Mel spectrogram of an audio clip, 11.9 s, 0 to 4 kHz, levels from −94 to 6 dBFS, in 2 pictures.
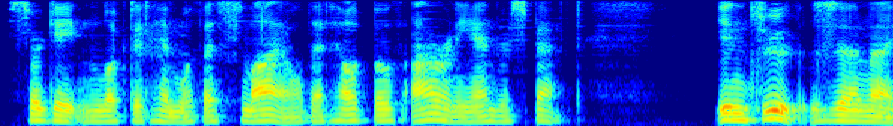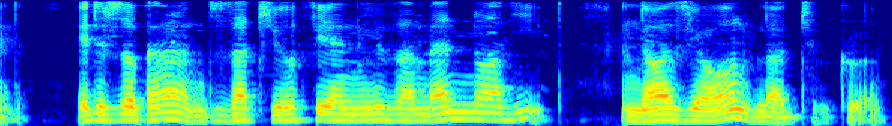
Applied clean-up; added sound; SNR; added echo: neural mask model DeepFilterNet 3.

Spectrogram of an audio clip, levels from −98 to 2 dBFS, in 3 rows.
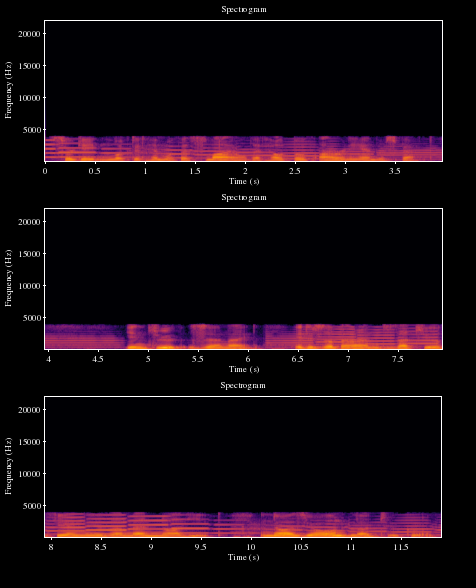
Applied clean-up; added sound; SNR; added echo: none; Trumpet; 14 dB; none.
